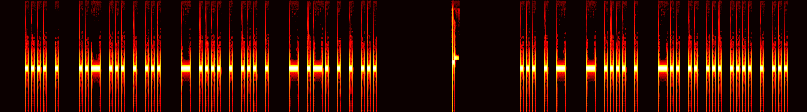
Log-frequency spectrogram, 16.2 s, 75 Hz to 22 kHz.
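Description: Morse code at around 20 words per minute: a steady mid-pitched tone keyed in quick dots and dashes, two runs separated by a short pause broken only by a single click.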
